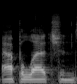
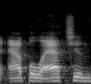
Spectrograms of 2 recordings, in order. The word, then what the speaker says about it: Appalachian: But I think what happens in the state of Wisconsin, we're so used to saying A. Yeah. And I think it just rolls off as Appalachian.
